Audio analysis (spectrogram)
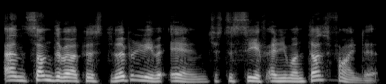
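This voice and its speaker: A man's voice: on the high side, expressive, quick pace, no room sound, clean studio sound. A man chatting casually as a panelist in a film review on a video call.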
